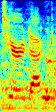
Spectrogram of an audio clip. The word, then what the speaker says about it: pterodactyl: can't you hear a pterodactyl over NASA research says the P is silent I knew it Norma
